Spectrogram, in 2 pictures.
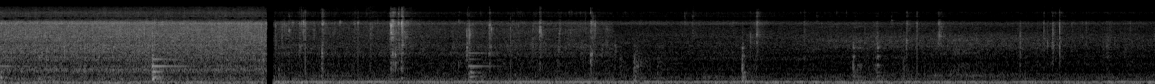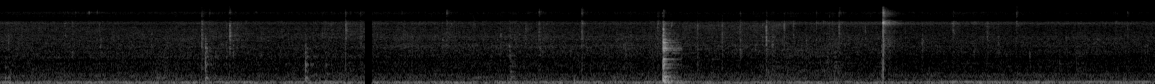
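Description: Bacon sizzling in hot grease in a cast iron skillet, with metal tongs clicking as the strips are turned and lifted out. The sizzle drops in level abruptly about three seconds in, and two sharp clicks stand out near the end.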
